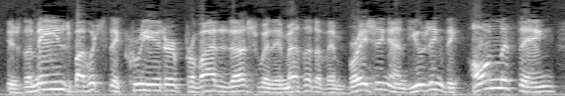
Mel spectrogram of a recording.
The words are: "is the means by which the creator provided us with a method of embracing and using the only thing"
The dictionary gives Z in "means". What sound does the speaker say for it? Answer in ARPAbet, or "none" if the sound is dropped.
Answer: Z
